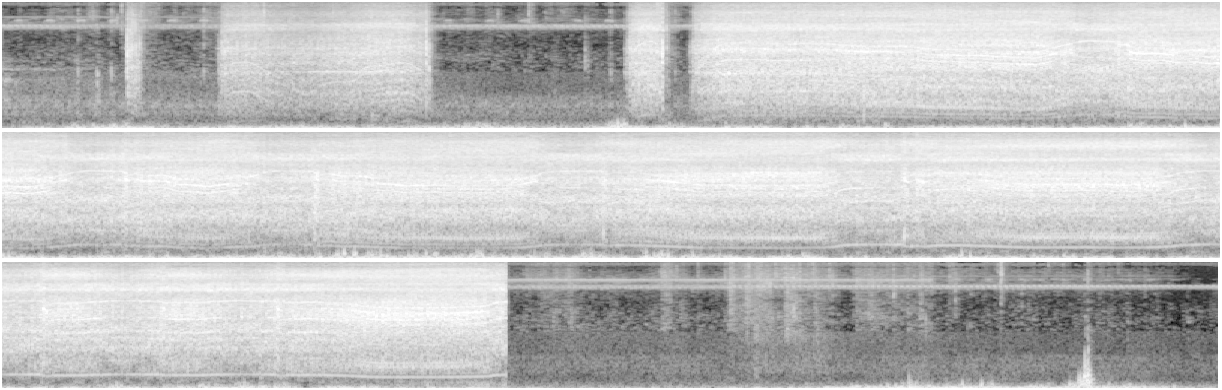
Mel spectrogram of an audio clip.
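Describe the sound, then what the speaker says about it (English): A loud, whining power drill runs steadily for about fifteen seconds, boring a bait hole for a trap, with a wavering pitch as it bites in, bracketed by short clicks and rattles. "Gotta drill us a bait hole."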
